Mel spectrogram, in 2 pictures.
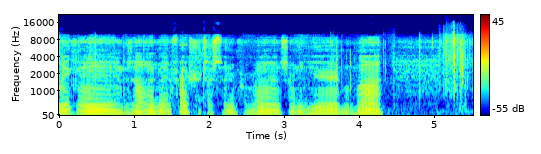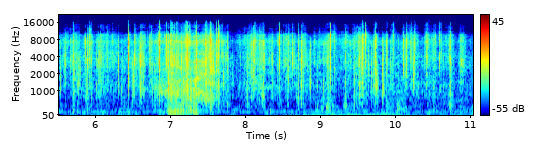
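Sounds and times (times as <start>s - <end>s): packaging crinkling: 0.0s - 0.8s, 3.5s - 11.0s.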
